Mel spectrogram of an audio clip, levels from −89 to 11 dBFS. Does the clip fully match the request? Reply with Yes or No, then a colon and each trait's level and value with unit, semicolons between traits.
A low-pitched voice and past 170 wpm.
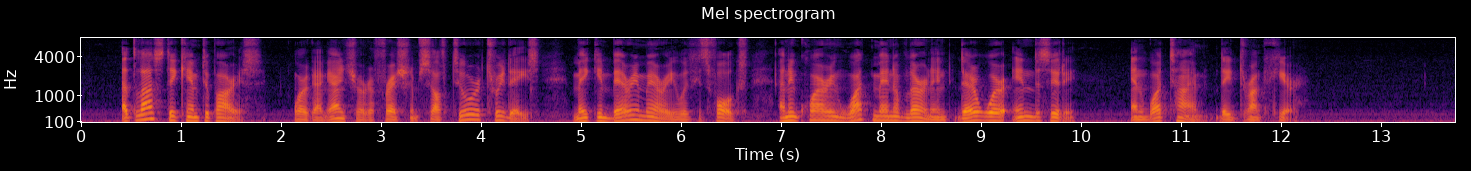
No: low, 120 Hz; average, 165 wpm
